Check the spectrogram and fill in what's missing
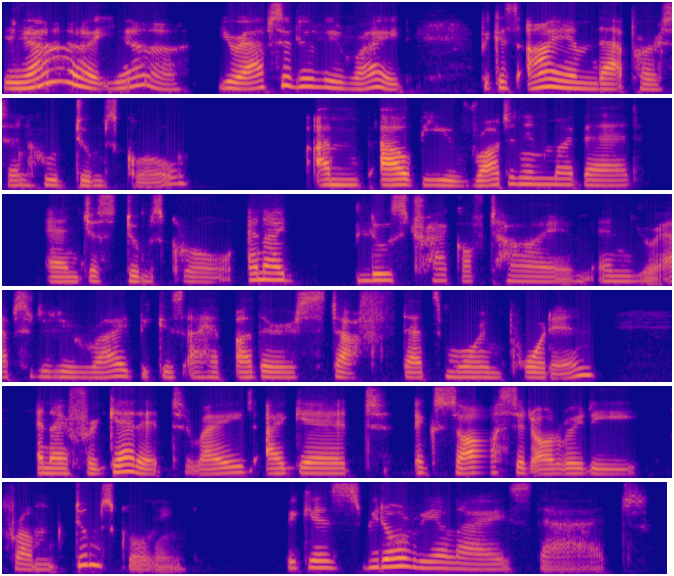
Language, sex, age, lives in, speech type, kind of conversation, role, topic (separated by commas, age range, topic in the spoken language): English, female, 25-29, United States, conversation, unstructured, none, Do you think social media does more harm than good?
